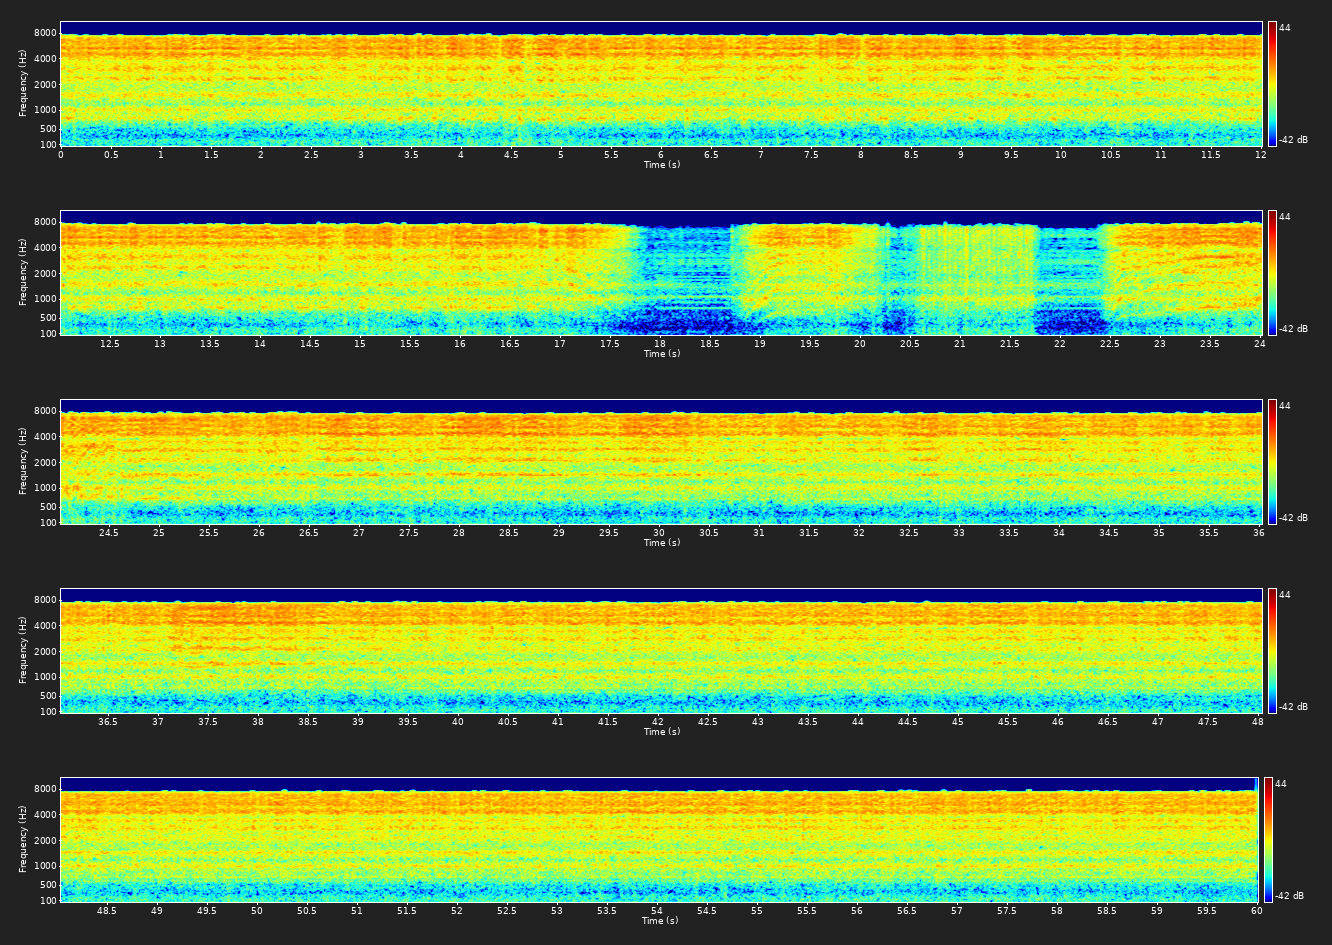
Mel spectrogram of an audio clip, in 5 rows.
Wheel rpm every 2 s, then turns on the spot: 210, 210, 210, 210, 210, 210, 210, 210, 170, 50, 50, 90, 190, 190, 190, 190, 190, 190, 190, 190, 190, 190, 190, 190, 190, 190, 190, 190, 190, 190.
20-22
